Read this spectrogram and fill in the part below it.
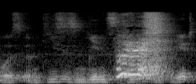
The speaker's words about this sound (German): Gesundheit. Gesundheit.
